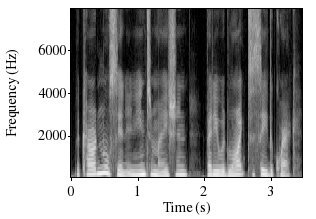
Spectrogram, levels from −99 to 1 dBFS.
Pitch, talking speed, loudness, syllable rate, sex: 205 Hz, 225 wpm, -14 LUFS, 6.0 syllables/s, female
